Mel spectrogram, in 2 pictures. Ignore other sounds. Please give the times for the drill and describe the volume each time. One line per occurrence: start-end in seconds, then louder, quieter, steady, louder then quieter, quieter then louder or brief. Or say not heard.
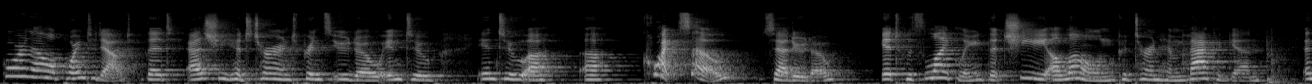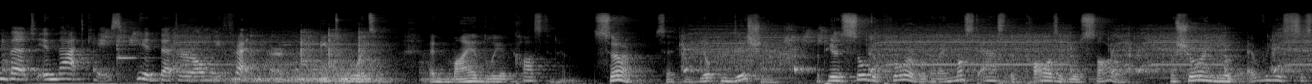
14.1-16.3 brief
19.9-26.2 steady.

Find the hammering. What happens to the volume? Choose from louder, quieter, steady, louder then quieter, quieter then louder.
louder.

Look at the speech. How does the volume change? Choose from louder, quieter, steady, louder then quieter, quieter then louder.
steady.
